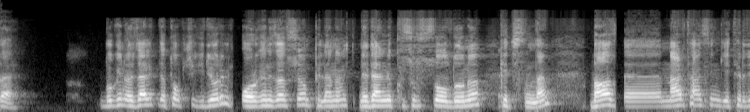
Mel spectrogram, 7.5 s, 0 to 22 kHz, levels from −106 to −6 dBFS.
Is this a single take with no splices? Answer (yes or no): no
